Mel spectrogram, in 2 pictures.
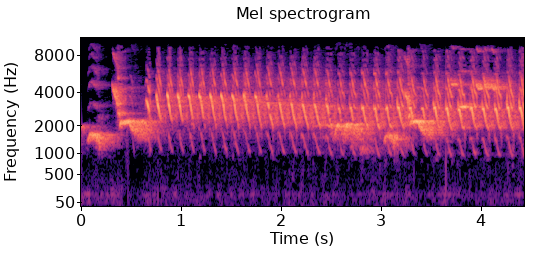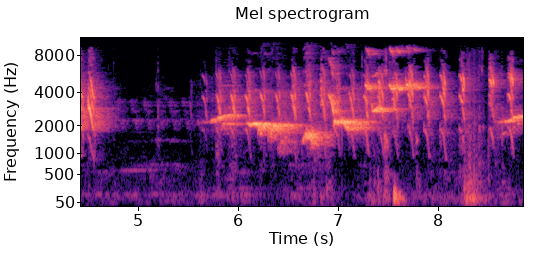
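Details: A chattering pied triller delivers a long, rapid trill of repeated buzzy notes for over four seconds, with interwoven whistled slurs. After a brief pause, a second varied phrase of trills and whistles follows, broken by two dull thumps.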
